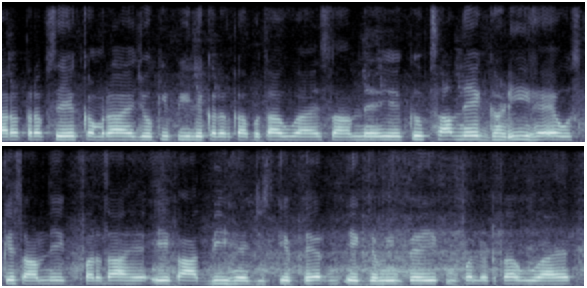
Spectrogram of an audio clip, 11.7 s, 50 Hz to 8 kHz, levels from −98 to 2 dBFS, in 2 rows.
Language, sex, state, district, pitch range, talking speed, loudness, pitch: Hindi, male, Bihar, Purnia, 185-195 Hz, 190 wpm, -13 LUFS, 190 Hz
